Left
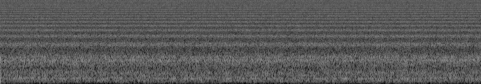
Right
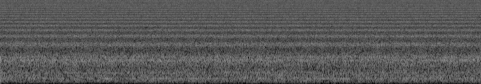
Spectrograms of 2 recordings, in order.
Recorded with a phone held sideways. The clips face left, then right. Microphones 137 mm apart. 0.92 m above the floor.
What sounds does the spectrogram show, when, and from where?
Only background noise.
